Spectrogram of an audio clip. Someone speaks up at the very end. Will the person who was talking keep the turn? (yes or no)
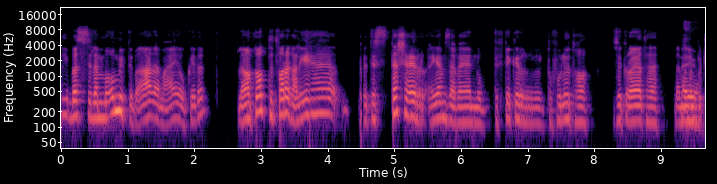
yes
